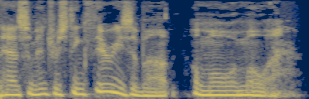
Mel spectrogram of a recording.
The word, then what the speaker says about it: Oumuamua: Now, I'm not sure of the pronunciation, so please, Oumuamua? – Yeah, Oumuamua.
